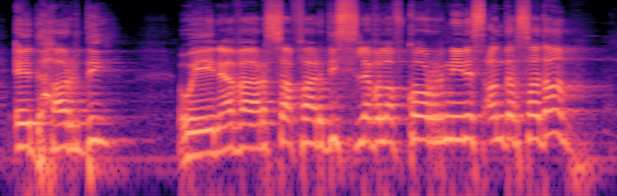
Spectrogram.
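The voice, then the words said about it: Imitated Arab accent. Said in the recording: “my Arab guy impression? ... How does it still sound racist?”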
